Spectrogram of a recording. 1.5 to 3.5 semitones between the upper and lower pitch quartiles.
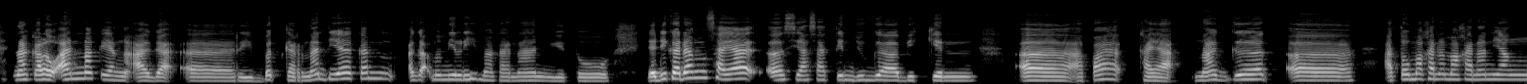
No: average, 3.9 semitones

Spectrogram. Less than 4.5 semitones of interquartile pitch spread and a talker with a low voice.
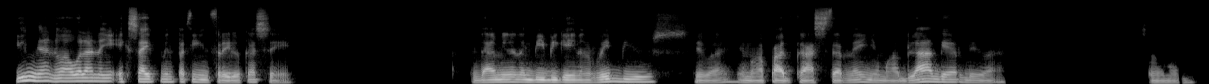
No: average, 5.2 semitones; low, 105 Hz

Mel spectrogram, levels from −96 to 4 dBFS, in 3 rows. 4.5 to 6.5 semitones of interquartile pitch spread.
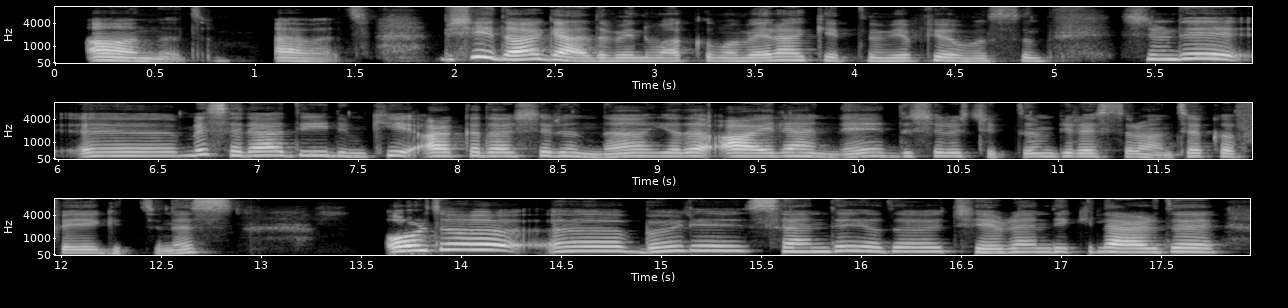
Yes: wide, 5.5 semitones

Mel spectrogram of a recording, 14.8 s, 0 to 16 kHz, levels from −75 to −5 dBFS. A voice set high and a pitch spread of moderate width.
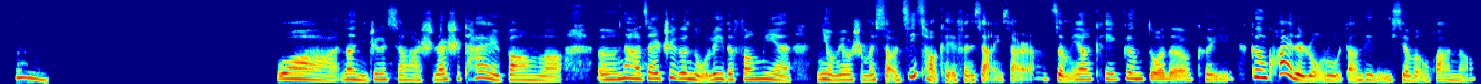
Yes: high, 220 Hz; average, 3.2 semitones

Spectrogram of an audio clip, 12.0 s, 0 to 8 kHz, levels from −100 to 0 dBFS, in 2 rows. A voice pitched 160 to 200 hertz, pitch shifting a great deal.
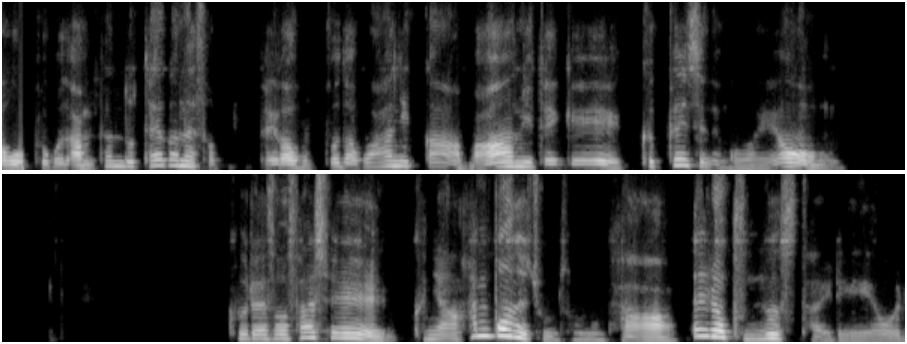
Yes: high, 190 Hz; wide, 6.1 semitones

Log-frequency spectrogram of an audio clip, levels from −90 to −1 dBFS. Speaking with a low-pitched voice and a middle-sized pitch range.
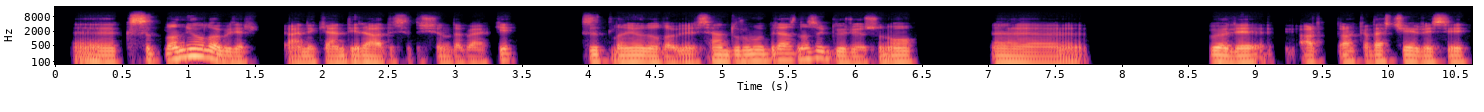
No: very low, 95 Hz; narrow, 2.2 semitones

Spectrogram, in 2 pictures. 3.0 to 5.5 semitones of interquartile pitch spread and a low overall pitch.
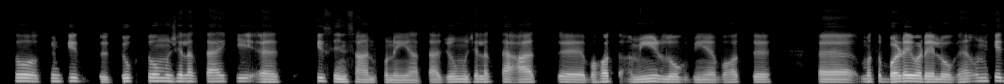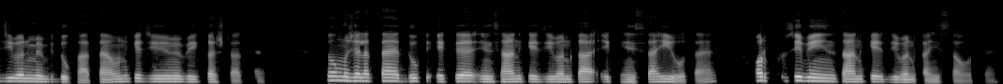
Yes: average, 3.7 semitones; low, 125 Hz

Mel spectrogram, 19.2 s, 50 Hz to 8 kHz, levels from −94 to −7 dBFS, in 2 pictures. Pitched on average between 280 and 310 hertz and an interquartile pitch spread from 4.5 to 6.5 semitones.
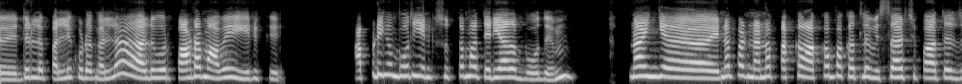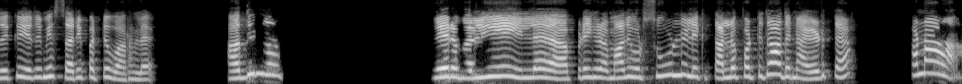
No: very high, 300 Hz; average, 3.4 semitones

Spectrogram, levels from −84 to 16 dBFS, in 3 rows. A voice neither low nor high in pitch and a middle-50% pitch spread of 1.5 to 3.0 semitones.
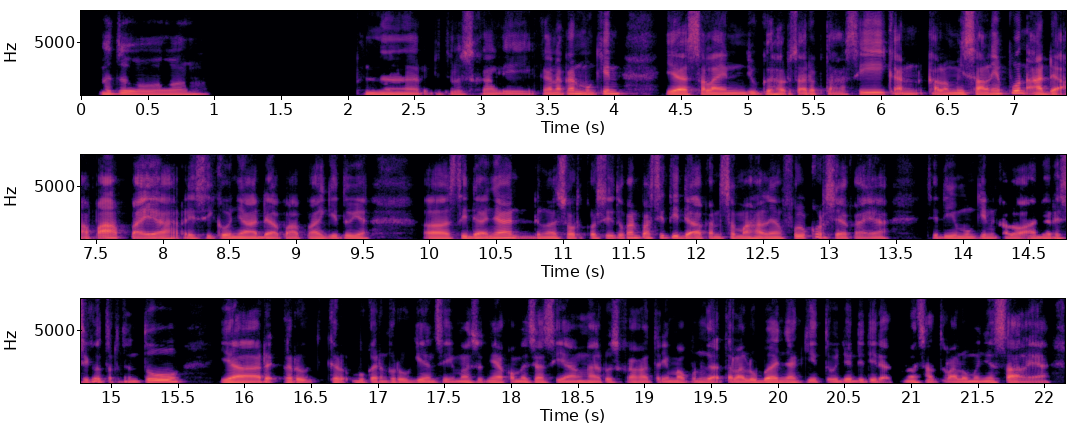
No: low, 110 Hz; average, 2.7 semitones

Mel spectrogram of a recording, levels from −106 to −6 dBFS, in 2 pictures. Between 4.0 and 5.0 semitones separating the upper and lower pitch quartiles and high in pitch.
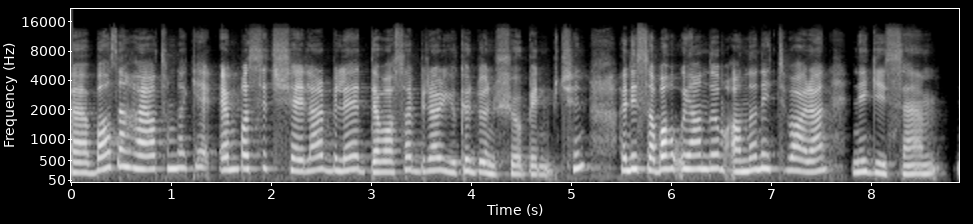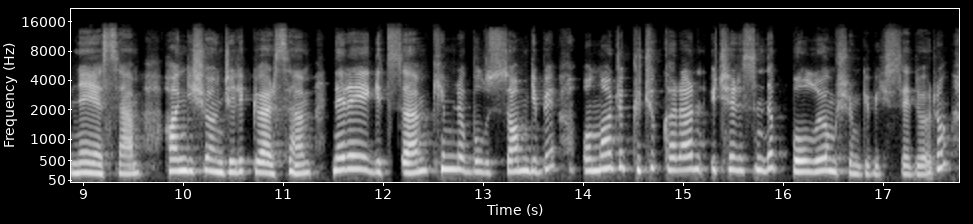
Yes: average, 4.7 semitones; very high, 270 Hz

